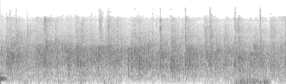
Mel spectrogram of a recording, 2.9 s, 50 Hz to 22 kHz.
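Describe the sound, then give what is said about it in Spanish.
The audience at the México Y2K festival applauds itself, a steady, dense, continuous patter of many hands at an even loudness with no voices standing out above it. “Aplauso también para ustedes, para el público presente.”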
